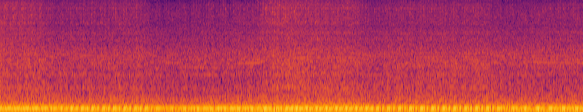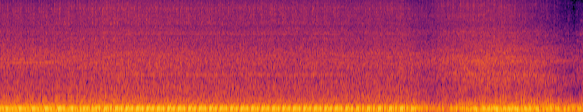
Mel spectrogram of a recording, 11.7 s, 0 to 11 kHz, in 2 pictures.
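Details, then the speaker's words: 1989 Chevy C1500 V8 idling in gear with parking brake on, cats deleted, Flowmaster 40s, headers recently reconnected: quick steady ticking puff like a valve tick over the rumble, an exhaust leak at the collectors, including the right collector. "kind of kind of sounds like a tick if you haven't like a valve tick if you haven't ever heard a exhaust Leake before"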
